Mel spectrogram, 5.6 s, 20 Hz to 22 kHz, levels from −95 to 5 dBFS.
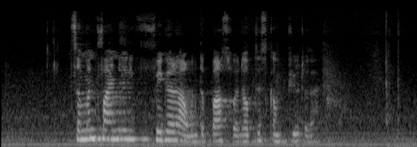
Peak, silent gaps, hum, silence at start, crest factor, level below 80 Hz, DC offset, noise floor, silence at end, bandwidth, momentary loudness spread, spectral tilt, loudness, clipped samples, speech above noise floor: -18 dBFS; none; 50 Hz at -50 dBFS; 0.05 s; 18 dB; -60 dBFS; under 0.1%; -54 dBFS; 0 s; 15 kHz; 25 LU; -6 dB/octave; -34 LUFS; under 0.1%; 20 dB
